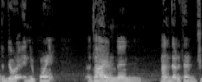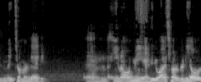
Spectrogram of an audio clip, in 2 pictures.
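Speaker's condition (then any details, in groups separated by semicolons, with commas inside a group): Cerebral palsy; has had surgery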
